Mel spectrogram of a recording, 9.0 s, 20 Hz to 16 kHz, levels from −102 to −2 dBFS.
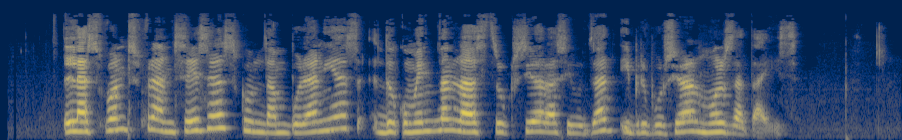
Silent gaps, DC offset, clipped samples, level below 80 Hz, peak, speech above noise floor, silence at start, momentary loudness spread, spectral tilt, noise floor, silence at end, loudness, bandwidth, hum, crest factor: none; under 0.1%; under 0.1%; -78 dBFS; -6 dBFS; 37 dB; 0.65 s; 12 LU; -3 dB/octave; -62 dBFS; 1.1 s; -25 LUFS; 11.5 kHz; none; 20 dB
